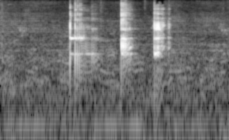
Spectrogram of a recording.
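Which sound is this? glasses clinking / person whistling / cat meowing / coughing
glasses clinking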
